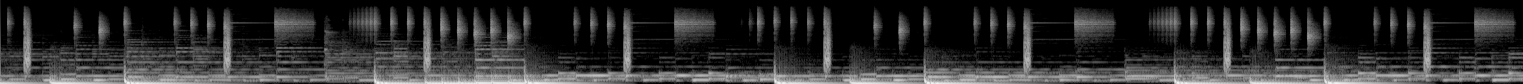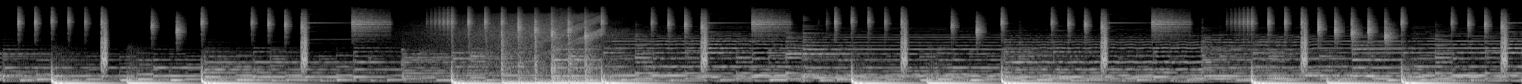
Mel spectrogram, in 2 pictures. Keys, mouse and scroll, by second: 11.5-12.5 typing, 14.5 double click, 29.4-30.2 scroll down 1.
